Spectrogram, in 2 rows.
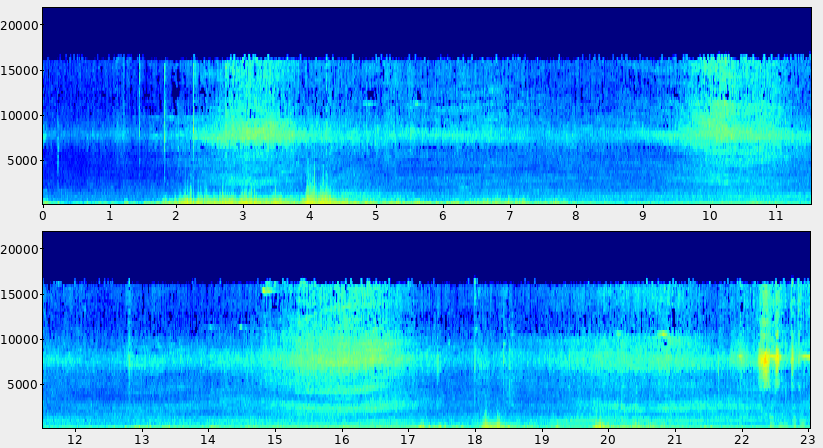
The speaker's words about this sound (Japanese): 片側3車線ぐらいの大きい道路を今歩いてるんでちょっとすいませんうるさいですね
